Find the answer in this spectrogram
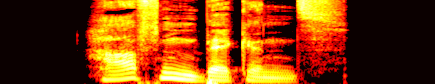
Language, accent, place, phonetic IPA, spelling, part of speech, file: German, Germany, Berlin, [ˈhaːfn̩ˌbɛkn̩s], Hafenbeckens, noun, De-Hafenbeckens.ogg
- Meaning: genitive singular of Hafenbecken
